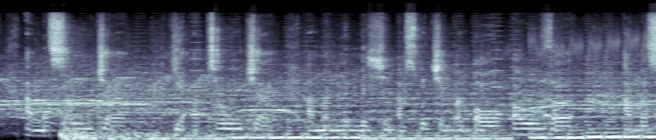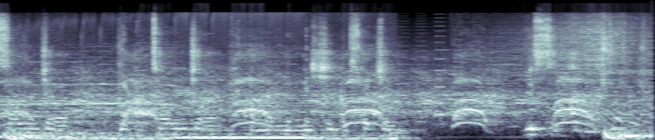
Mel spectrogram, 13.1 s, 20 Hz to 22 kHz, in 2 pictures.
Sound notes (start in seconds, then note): 0.0 crowd cheering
